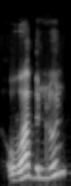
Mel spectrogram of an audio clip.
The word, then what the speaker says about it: وابن: Yes, it's wabnu because this alif here, Okay. it's known as hamzatul wasl. So you only pronounce this in the beginning of a sentence.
